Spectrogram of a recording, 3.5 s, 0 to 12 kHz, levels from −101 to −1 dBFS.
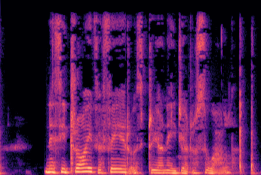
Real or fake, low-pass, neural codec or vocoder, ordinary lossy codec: real; 10.8 kHz; none; MP3, 96 kbps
